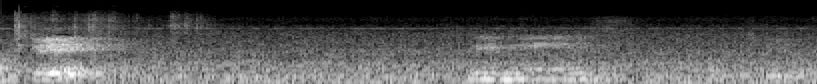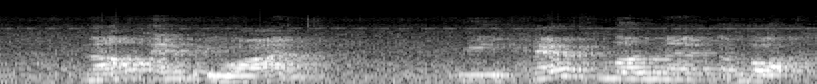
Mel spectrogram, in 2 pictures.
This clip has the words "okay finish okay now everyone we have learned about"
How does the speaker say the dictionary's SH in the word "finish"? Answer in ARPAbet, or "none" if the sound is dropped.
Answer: S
